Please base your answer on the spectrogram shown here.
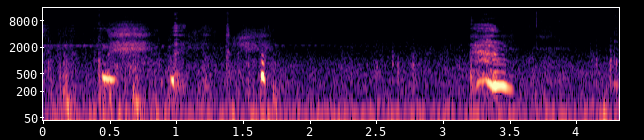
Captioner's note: sobbing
